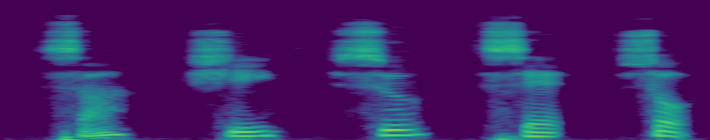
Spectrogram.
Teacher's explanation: this shi is actually different than the rest of the sounds in the s row, right? Because the other sounds have this s sound, and this is the only one that has this sh sound, right? But bear in mind that that's just a vocal change, right?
